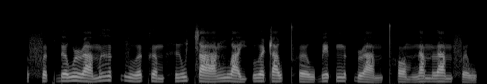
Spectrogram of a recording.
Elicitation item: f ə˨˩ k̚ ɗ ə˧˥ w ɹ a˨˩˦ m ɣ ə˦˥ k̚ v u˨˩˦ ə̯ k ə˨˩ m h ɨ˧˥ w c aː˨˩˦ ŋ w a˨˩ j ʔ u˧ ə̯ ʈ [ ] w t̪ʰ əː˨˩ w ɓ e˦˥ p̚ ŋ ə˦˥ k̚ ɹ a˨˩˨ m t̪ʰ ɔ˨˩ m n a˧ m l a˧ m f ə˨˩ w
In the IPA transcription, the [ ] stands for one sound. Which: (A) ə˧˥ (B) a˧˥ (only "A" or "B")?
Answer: B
